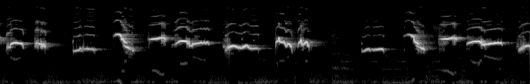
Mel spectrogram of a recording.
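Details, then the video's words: Oriental magpie-robin (kacer) tutor song in the loud ngeplong style: a rapid run of clear whistled notes, some slurred and warbling, some sharply rising, in short bursts separated by a brief pause midway. "KICAU MASTERAN KACER CALON JUARA!!!"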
